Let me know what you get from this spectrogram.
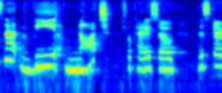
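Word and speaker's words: v₀: that you say that that's zero there you pronounce that v naught okay so this guy right here you pronounce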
